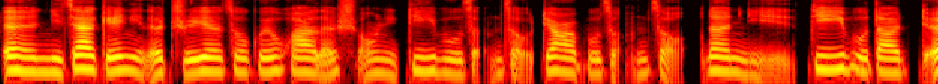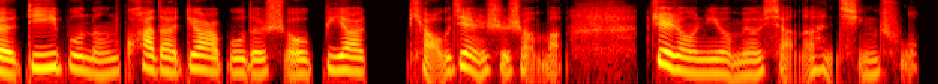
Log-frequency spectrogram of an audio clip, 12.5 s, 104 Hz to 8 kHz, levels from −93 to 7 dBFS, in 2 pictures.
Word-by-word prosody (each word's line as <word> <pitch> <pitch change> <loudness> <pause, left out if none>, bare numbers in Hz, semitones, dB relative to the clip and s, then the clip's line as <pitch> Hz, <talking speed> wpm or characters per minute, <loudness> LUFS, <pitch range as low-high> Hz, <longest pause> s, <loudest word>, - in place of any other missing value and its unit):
嗯， 205 -2 +4
你 195 -1 +1
在 235 +3 +8
给 210 0 +3
你 210 -3 -1
的 185 - 0
职 185 -1 -1
业 205 0 +5
做 195 0 -4
规 200 +1 -1
划 200 -2 +1
的 180 - -1
时 - - -7
候， 185 - -5
你 180 -4 -7
第 210 -2 -4
一 210 - -2
步 185 -2 -4
怎 - - -5
么 185 - -12
走， - - -5
第 - - -1
二 205 -2 +3
步 185 - -7
怎 180 - -7
么 180 - -10
走， - - -6 0.2
那 215 -1 +3
你 175 -4 -6
第 225 -1 +1
一 235 - +2
步 210 -5 -2
到 200 -2 +2 0.3
呃， 190 -2 +7
第 245 0 +3
一 - - +4
步 235 -2 -1
能 185 -1 -5
跨 235 -1 +1
到 210 -2 +1
第 245 - 0
二 225 -2 +4
步 195 -1 -4
的 180 0 -2
时 - - -5
候， 185 - +1
必 225 - -4
要 215 -3 +3 0.3
条 - - -3
件 - - +2
是 - - -3
什 - - -4
么？ - - -6 0.6
这 290 -7 +8
种 195 -5 +1
你 185 - -3
有 185 -1 -3
没 165 +2 -5
有 175 - -4
想 - - -4
得 - - -7
很 220 -1 -7
清 175 - -3
楚？ - - -12
200 Hz, 305 characters per minute, -26 LUFS, 185-220 Hz, 0.6 s, 在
